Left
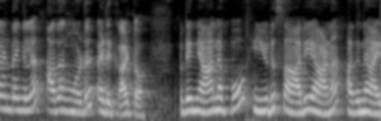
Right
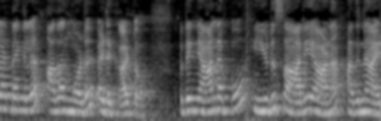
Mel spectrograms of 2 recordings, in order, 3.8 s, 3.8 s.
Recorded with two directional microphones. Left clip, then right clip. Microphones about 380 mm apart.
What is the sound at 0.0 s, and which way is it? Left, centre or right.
A woman's voice, centre.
